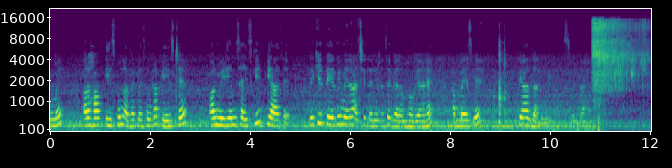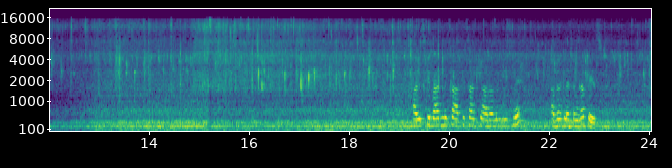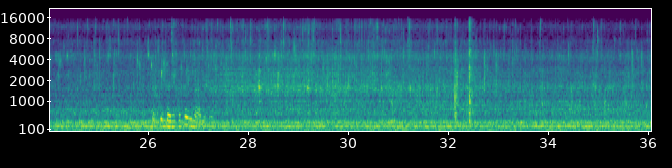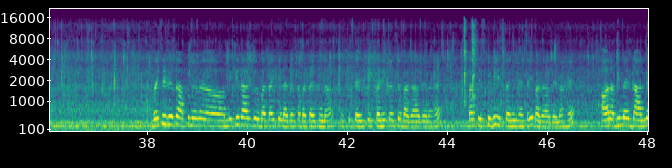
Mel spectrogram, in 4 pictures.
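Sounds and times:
onion sizzling in hot oil: 10.8 - 48.0.

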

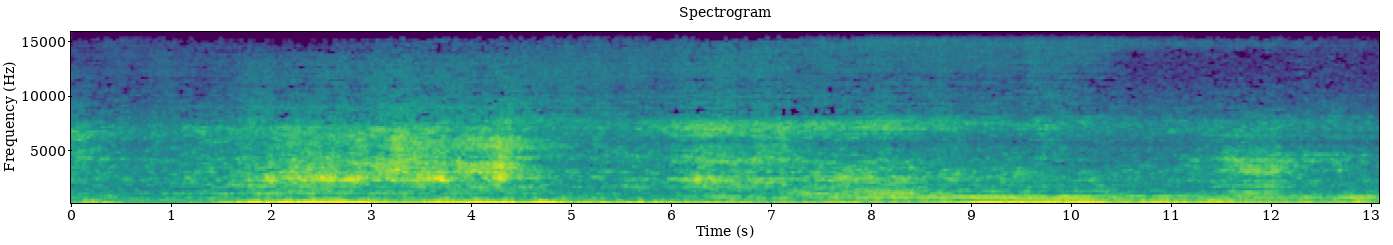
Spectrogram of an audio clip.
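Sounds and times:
motorboat engine droning: 0.0 - 13.0
rushing wind: 0.0 - 13.0
water rushing: 0.0 - 13.0.

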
